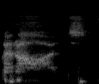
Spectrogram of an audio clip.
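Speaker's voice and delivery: unvoiced, breathy whisper. Real, not acted. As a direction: drop to a whisper. Whispered repeat of headline.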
